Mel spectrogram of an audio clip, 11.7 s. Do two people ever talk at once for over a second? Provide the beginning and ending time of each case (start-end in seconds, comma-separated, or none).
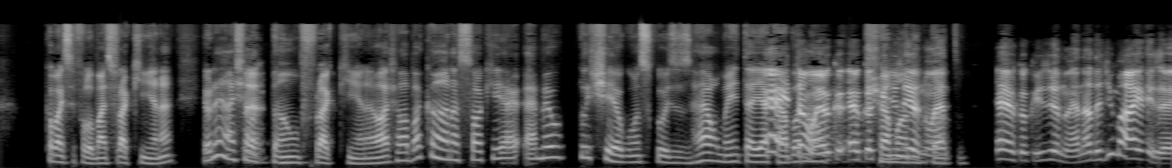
7.6-9.5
